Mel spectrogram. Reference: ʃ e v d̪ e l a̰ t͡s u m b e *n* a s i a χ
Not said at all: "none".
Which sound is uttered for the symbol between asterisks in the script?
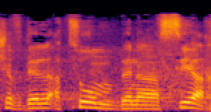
n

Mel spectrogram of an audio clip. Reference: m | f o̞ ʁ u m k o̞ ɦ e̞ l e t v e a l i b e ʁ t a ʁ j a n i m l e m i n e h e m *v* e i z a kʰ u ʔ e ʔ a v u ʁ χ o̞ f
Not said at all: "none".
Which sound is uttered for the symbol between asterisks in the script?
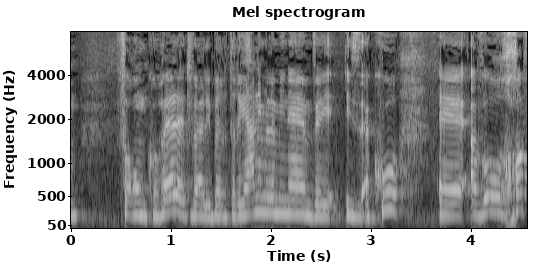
v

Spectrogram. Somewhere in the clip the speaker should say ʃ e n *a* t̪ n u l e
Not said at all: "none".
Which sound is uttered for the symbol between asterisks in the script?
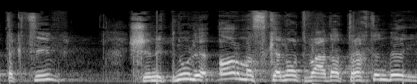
i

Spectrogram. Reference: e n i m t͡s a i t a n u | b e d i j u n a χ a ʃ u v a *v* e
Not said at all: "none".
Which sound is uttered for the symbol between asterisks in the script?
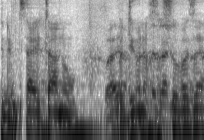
z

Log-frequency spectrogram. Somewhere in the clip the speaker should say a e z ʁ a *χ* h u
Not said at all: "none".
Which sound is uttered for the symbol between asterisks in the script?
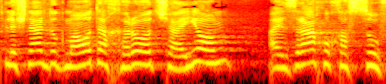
χ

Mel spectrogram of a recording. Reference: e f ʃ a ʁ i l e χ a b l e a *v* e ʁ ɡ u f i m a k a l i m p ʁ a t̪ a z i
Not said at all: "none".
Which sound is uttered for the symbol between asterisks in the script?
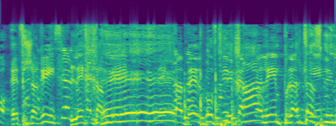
b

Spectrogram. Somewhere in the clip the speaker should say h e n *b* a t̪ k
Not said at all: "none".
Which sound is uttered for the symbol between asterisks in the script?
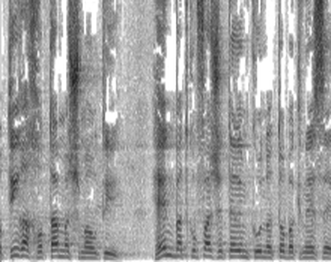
b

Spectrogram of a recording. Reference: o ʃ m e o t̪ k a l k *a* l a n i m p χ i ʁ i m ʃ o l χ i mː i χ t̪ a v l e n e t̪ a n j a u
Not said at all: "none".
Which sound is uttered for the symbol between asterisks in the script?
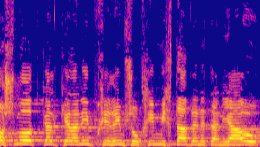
e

